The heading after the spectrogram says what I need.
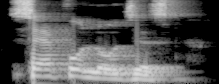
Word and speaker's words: सेफोलॉजिस्ट: यहां पर P silent है इसलिए शब्द कहा जाएगा सेफोलॉजिस्ट।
